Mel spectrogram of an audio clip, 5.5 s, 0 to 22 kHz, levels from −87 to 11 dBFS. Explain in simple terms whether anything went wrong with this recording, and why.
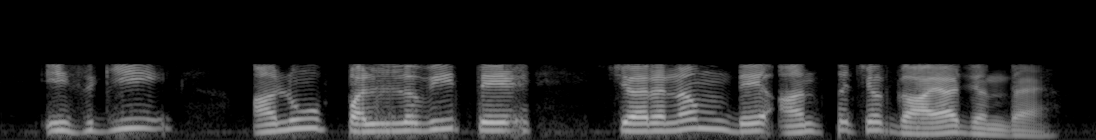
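Two things went wrong. Loose connector crackle shows up twice, from 1.75 to 2.41 s and from 4.36 to 4.61 s. A worn or dirty contact keeps cutting in and out, which sounds like scratchy crackling.

There are also lost AMR speech frames at 2.52 to 2.65 s and 4.16 to 4.24 s. Radio errors spoiled bits of the phone signal. The decoder filled each gap by stretching the last sound and fading it out. The first gap lasts about a tenth of a second, and the second is shorter. The phone-style narrowband sound of the call itself is expected for this kind of mobile line.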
